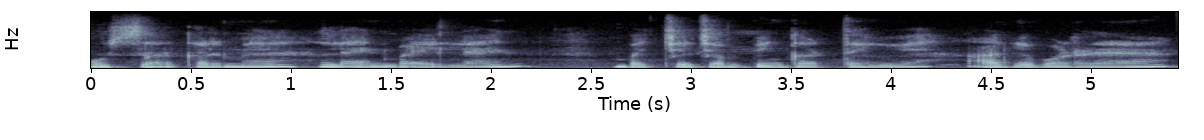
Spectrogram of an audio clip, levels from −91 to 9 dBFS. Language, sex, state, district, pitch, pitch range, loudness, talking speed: Hindi, female, Jharkhand, Ranchi, 245 Hz, 235-260 Hz, -14 LUFS, 145 wpm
